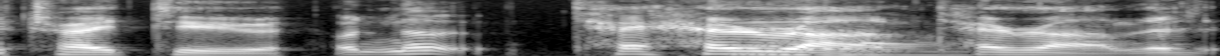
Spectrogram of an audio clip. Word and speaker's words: Tehran: Tean. There. There's supposed to be that soft H in there.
